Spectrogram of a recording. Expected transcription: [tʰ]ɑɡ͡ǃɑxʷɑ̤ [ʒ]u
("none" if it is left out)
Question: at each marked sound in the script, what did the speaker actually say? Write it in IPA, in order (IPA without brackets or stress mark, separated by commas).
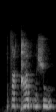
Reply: tˤ, ʃ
